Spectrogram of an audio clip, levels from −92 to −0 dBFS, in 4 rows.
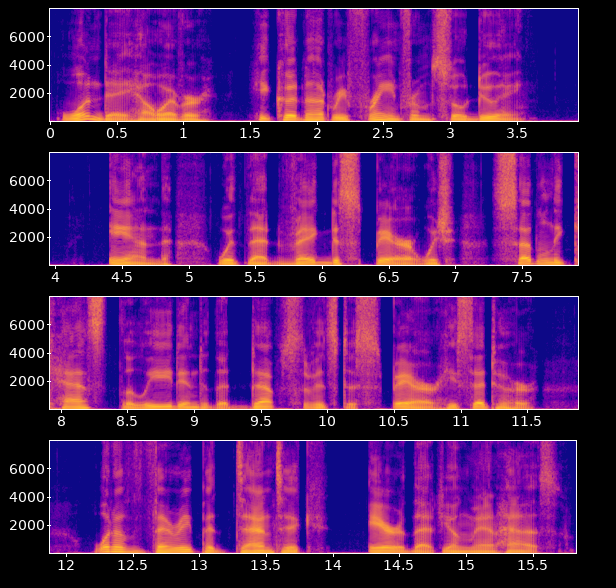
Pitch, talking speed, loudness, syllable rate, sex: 95 Hz, 150 wpm, -20 LUFS, 4.0 syllables/s, male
